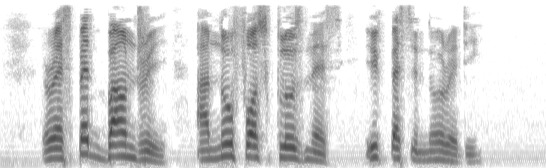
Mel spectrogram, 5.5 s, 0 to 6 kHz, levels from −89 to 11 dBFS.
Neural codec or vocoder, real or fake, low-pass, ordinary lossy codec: none; real; 5.4 kHz; MP3, 32 kbps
